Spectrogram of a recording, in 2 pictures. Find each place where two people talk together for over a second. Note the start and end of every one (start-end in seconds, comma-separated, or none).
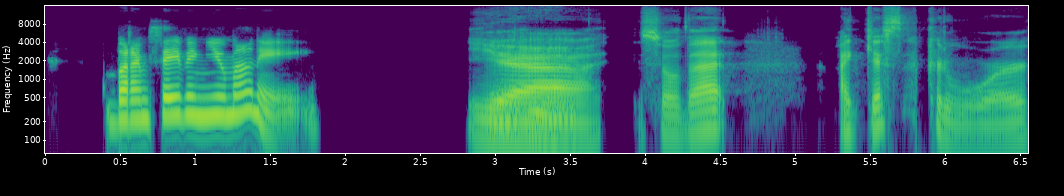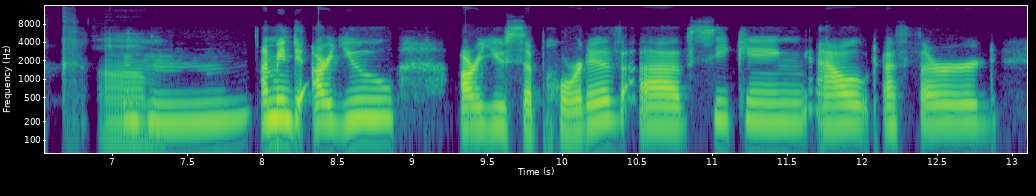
none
